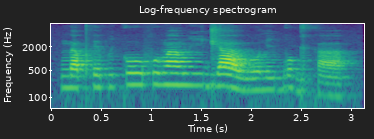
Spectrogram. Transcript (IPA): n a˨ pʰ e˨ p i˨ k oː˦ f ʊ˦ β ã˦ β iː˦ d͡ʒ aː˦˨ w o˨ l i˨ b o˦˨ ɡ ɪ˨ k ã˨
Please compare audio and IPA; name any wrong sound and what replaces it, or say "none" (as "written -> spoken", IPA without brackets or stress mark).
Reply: none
